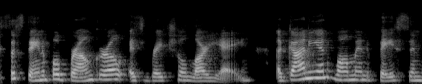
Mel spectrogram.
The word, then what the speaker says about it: Laryea: sustainablebrowngirl enjoy perfect and your last name is pronounced laurier right yes okay cool today's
